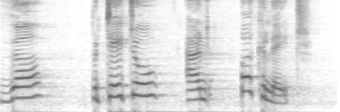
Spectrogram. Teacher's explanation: Schwa is the term for the er sound you hear in the words the, potato, and percolate.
